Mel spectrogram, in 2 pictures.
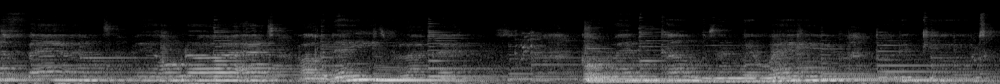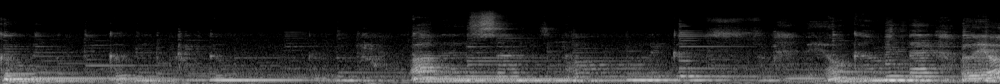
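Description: Solo acoustic guitar played live in an instrumental passage of a folk song, with a new chord struck about every four seconds.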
